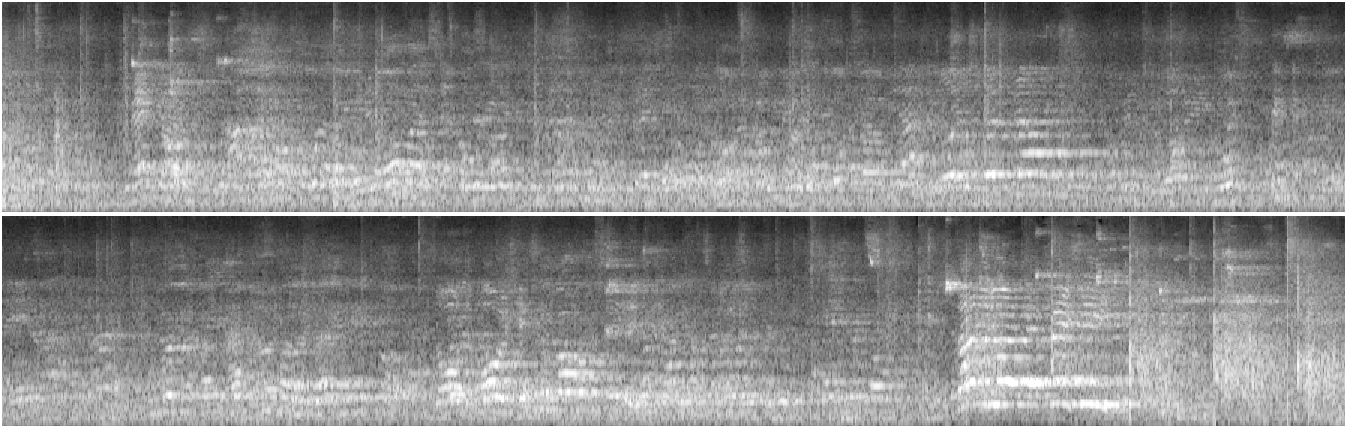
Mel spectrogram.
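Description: Players shout and call to each other in a large echoing hall.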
